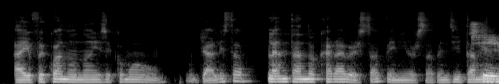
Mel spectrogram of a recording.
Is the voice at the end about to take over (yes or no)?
yes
